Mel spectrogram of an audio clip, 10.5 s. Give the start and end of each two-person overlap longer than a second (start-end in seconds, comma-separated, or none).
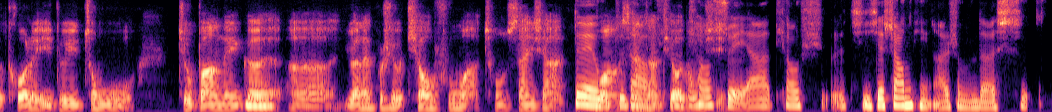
5.7-7.3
